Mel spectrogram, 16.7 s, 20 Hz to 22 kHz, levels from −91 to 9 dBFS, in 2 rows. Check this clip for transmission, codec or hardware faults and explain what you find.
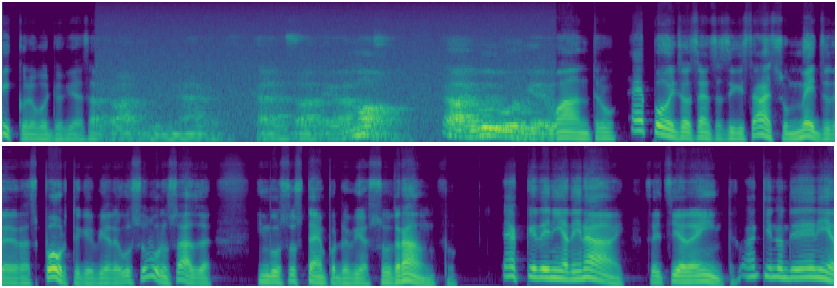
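One fault stands out, in the speech between 0.94 and 5.52 s. It is a switch to a distant microphone, heard just after "e poi ddoi fiat". The sound turns roomy and hollow at once and loses low end. The level barely changes, but room noise rises to roughly 25 dB below the speech. The cause is likely the close microphone dropping out and a far one, such as a camera's, taking over. The change back at 5.52 s is just as abrupt.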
